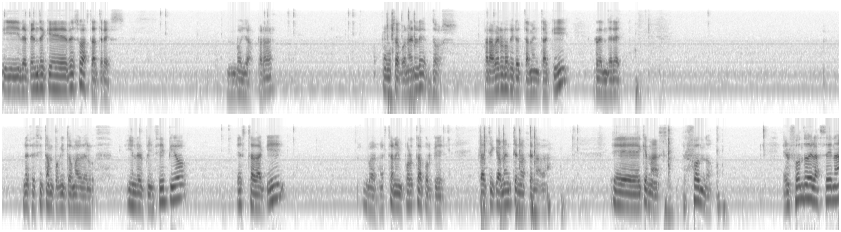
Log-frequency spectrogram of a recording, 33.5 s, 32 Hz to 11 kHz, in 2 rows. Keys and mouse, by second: 5.8 click, 7.1-8.6 drag, 9.8 click, 14.1-17.9 drag, 19.4 click, 21.2 right click, 22.7-25.1 drag, 25.6-27.8 drag, 29.0 middle click, 30.0 KP_0, 33.2 click.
